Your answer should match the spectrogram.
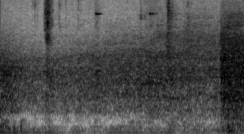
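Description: Faint outdoor background: a steady low rumble with a few soft ticks.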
